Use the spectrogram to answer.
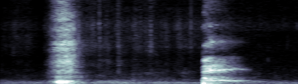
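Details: Induced hay fever sneezing: two quick, very wet, spraying sneezes about a second and a half apart, with room hiss between.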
